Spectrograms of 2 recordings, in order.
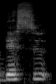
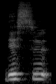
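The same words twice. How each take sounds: First: The final u is clearly pronounced aloud. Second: The same.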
